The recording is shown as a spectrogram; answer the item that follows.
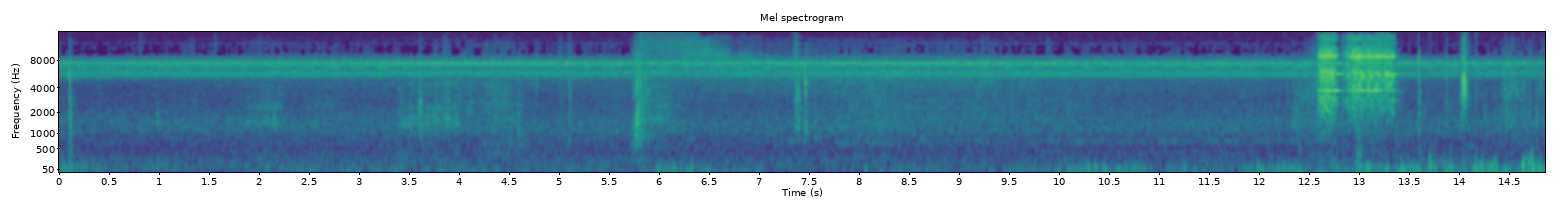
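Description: Steady, high-pitched insect chorus from the surrounding marsh and woods, with a brief rush of noise about six seconds in and a longer, louder one near the end.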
